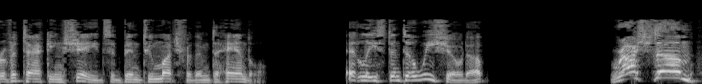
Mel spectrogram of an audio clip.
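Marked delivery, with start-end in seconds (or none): 6.1-6.9 loud commanding battle shout. A narrator's reading. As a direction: yell the order to charge. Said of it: "Alistair shouted".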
